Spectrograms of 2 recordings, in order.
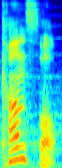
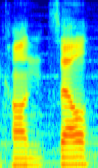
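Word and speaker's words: Kunsel: They said, "Hey, I'm gonna go get Consul," or I think that's how you pronounce his name, Consel.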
